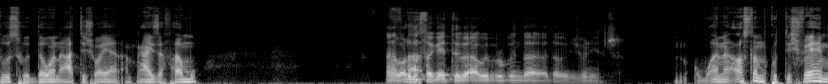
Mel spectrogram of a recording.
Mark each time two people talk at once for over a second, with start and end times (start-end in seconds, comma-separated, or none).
none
